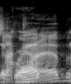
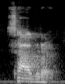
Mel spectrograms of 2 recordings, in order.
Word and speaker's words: Zagreb: So when I got to Croatia in Zagreb, which I learned to pronounce on the last day I was there, I thought it was Zagreb. It's Zagreb. Okay.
